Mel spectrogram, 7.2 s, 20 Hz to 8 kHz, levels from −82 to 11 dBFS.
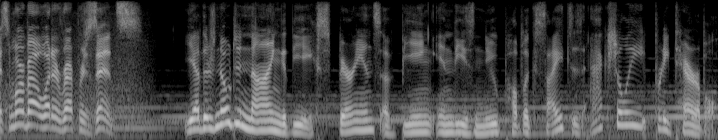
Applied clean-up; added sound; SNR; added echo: none; none; none; none.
